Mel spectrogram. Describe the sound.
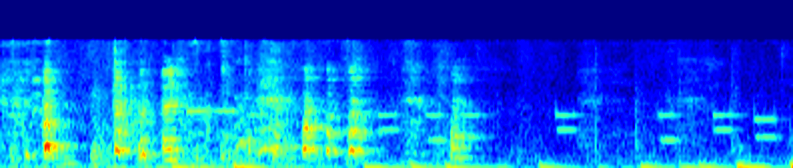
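Telephone keypad tones as a number is dialed: a few short, clipped two-note beeps in quick succession follow a stretch of talk, sounding clear and steady against a low background rumble.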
